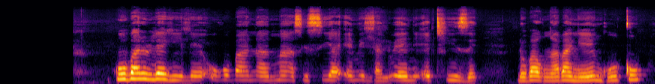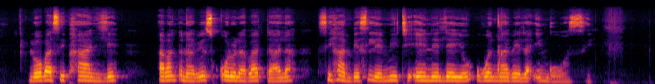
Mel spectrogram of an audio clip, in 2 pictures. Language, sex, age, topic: North Ndebele, female, 36-49, health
